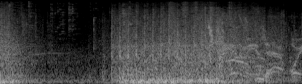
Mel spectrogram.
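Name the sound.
sniper rifle gunfire in the video game Infinite Warfare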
